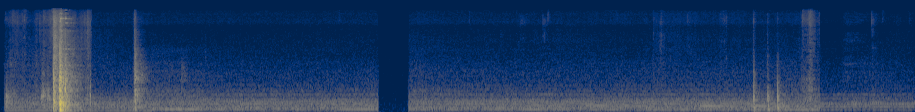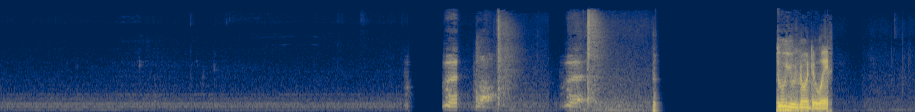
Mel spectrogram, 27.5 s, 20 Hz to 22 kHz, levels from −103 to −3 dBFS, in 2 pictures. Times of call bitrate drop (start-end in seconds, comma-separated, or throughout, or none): none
